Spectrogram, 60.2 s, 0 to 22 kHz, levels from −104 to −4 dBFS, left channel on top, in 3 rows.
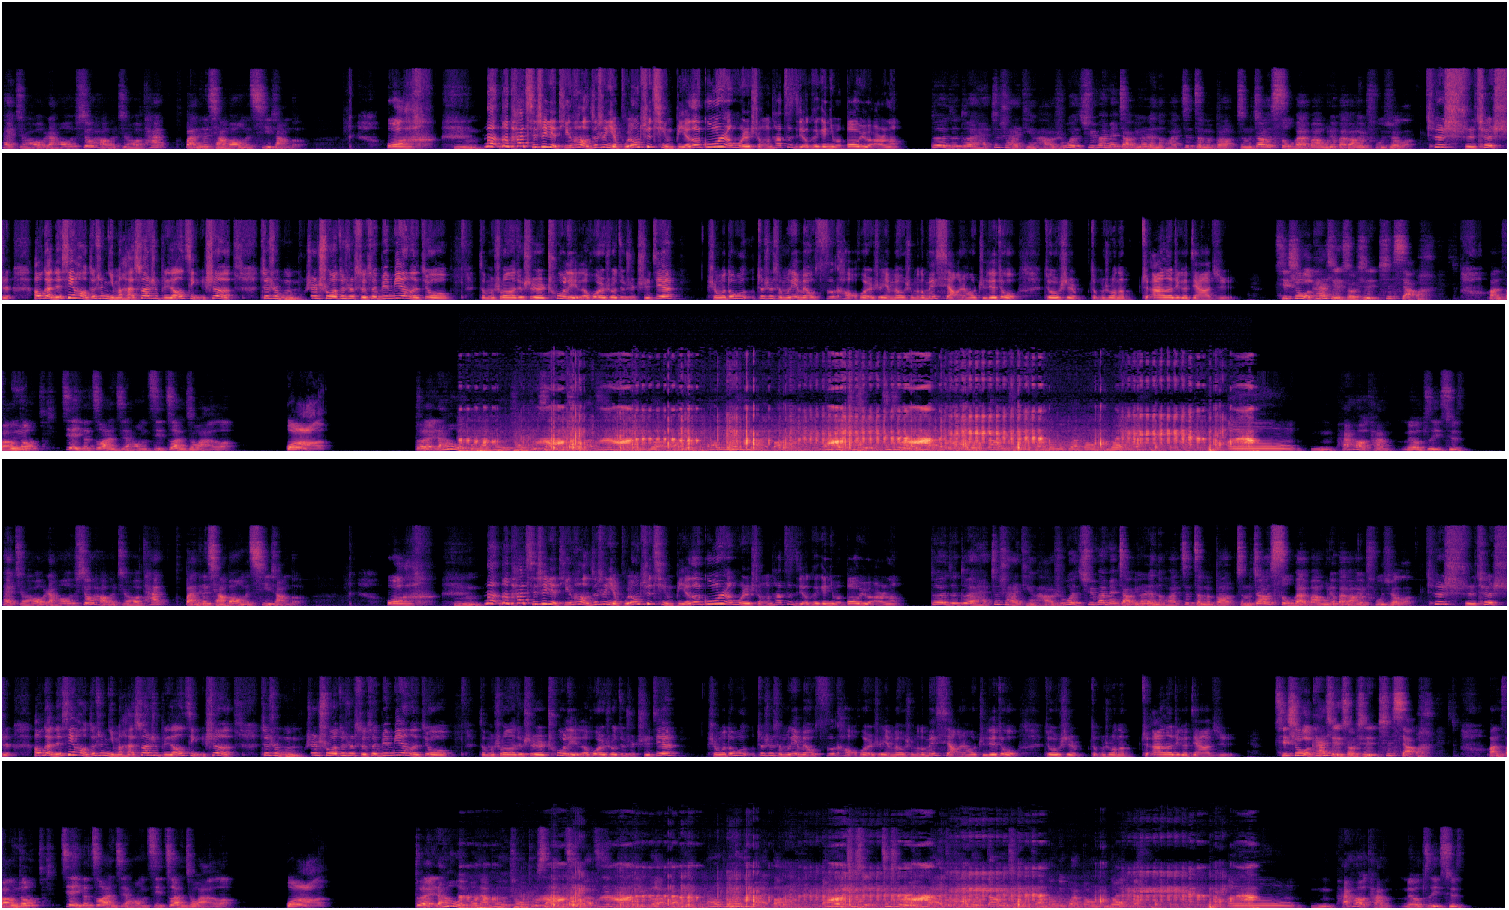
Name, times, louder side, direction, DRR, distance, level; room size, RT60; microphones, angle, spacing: voice 1, 0.0-2.1 2.4-3.9 6.0-6.4 12.4-18.8 23.7-24.0 37.0-39.1 39.9-40.6 41.0-43.2 45.6-50.6 51.0-55.4 57.6-59.6, right 1 dB, 50° right, 2.2 m, -42 dB
voice 2, 4.8-12.0 19.0-29.1 29.5-36.5 39.5-39.8 40.2-40.5 43.9-44.4 56.5-57.5, left 2 dB, 35° left, 0.9 m, -39 dB
sound 1, 46.2-56.8, left 5 dB, 60° left, 1.1 m, -33 dB
9.2 x 6.8 x 2.7 m
head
